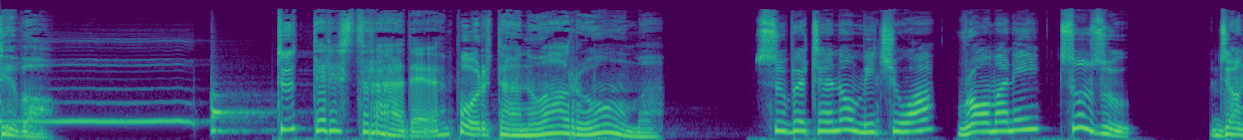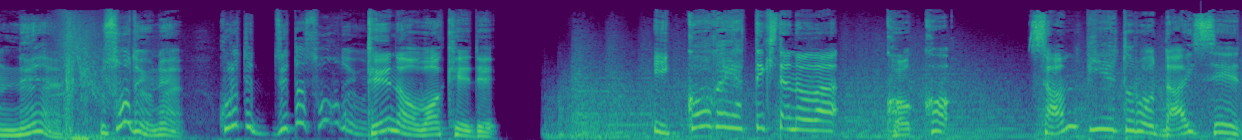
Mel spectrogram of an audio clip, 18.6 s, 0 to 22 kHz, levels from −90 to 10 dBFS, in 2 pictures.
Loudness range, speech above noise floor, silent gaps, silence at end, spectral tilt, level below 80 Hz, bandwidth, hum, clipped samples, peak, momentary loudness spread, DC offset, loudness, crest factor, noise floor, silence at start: 3 LU; 60 dB; none; 0 s; -4 dB/octave; -36 dBFS; 17 kHz; none; under 0.1%; 0 dBFS; 12 LU; under 0.1%; -16 LUFS; 16 dB; -75 dBFS; 0 s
